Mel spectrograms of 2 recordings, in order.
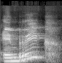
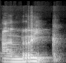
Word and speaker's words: Enric: el doctor enrick H anri se dice Enric o se dice anri Mira es un nombre Catalán entonces en catalán tenemos lo que se llama la vocal neutra que es una es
